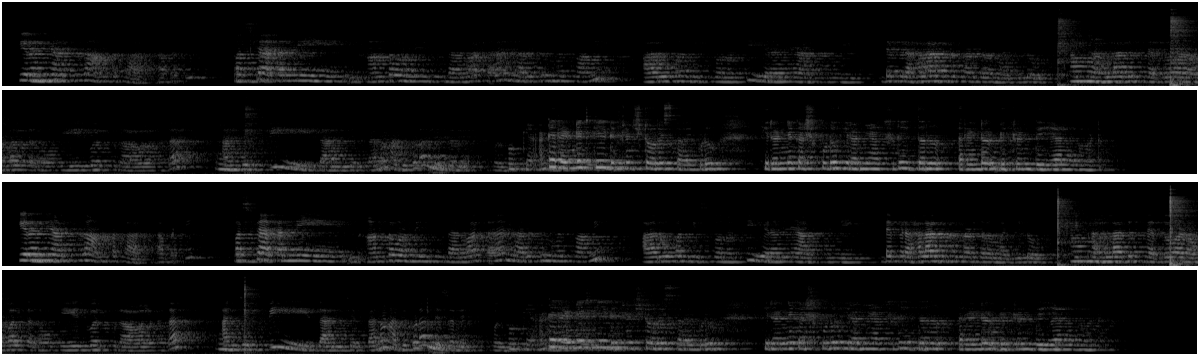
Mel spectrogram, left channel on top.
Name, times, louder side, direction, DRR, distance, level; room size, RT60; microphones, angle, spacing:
voice 1, 0.2-1.9 2.3-6.0 6.4-8.5 8.8-10.4 10.9-13.8 14.2-17.0 17.4-17.9 22.4-22.5, right 2 dB, 35° right, 1 dB, 0.5 m, -46 dB
voice 2, 2.3-2.6 10.7-11.1 14.1-14.3 17.0-23.0, left 3 dB, 30° left, 2 dB, 0.4 m, -41 dB
sound 1, 9.6-16.4, right 5 dB, 85° right, 0.5 m, -53 dB
4.8 x 2.7 x 2.6 m, 1.1 s
head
